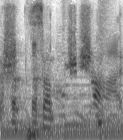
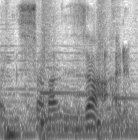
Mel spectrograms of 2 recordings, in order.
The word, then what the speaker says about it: Salazar: Jag fick backning på hur jag uttalade Portugals diktators namn. Vi ska typ inte vara Salazar, utan vi ska Salazar.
